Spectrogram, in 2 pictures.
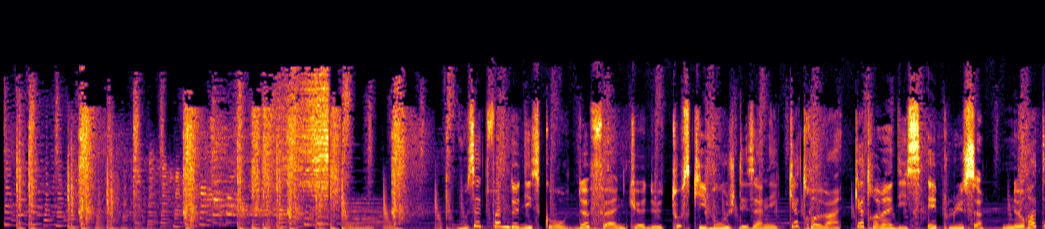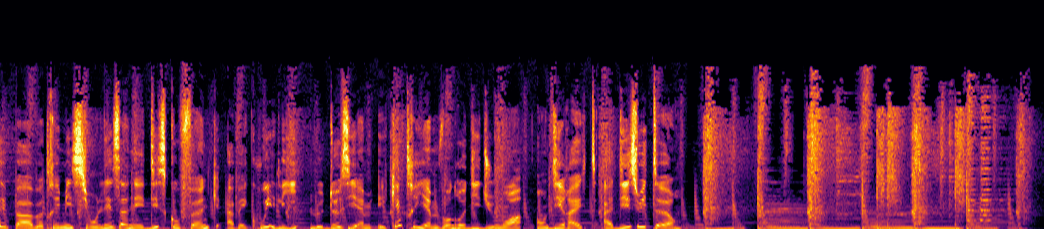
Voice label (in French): Annonce, voix radio émission; Annees disco funk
